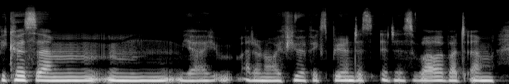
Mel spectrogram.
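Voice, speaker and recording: Soft-spoken and somewhat breathy, the speaker has a German accent and a dark, mellow tone. The delivery moves at a moderate pace with monotone, flat intonation. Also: woman, fairly low pitch for a woman. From Germany, Stuttgart area. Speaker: car designer. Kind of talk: interview answer.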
